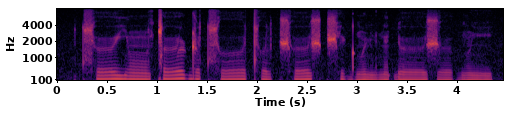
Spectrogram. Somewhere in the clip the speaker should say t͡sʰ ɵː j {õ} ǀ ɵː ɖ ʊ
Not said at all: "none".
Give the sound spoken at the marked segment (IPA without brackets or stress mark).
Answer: õː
